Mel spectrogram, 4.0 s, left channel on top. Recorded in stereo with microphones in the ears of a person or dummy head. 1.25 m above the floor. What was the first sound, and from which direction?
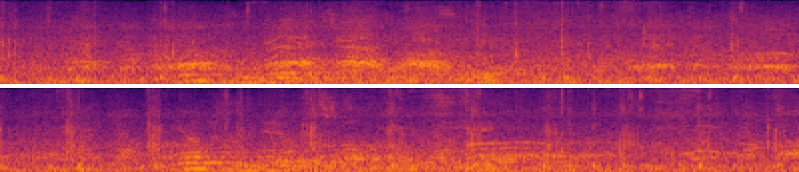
A man speaking, 25° right (ahead or behind).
